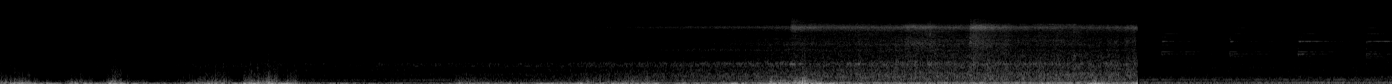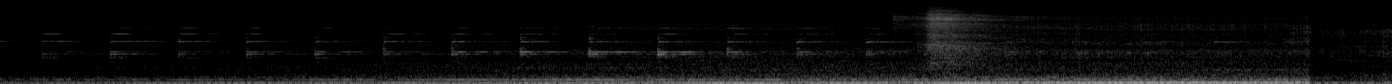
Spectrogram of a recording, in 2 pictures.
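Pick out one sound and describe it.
A freight train rumbles past with locomotive engines droning.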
